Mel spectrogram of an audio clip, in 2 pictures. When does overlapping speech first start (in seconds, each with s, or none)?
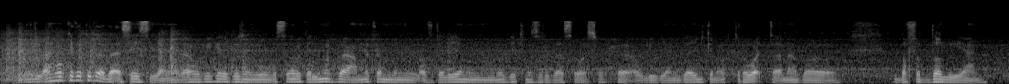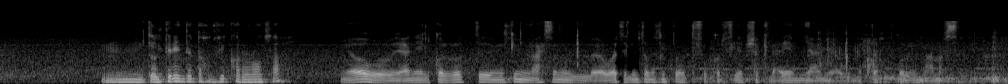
none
